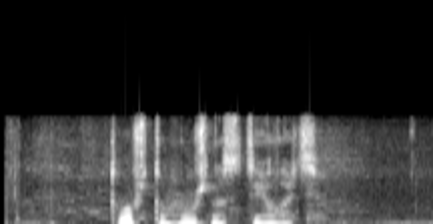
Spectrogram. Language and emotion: Russian, sad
